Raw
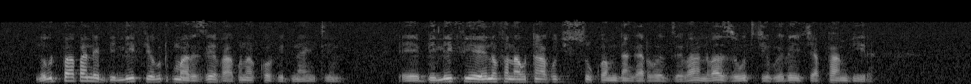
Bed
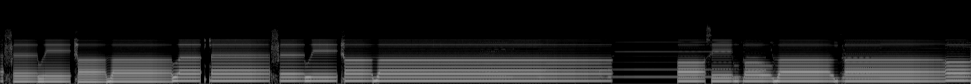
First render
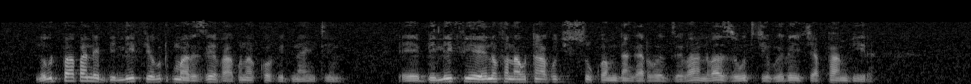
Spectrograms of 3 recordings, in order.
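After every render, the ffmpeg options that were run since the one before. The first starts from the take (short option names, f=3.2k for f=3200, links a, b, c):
-af "afftdn=nr=6:nf=-50"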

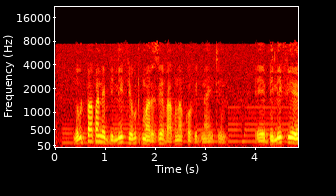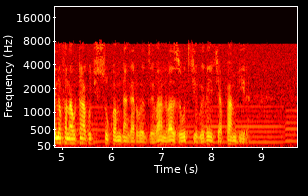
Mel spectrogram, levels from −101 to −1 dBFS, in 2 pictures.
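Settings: -filter_complex "[1:a]volume=-19.5dB[a];[0:a][a]amix=inputs=2:normalize=0"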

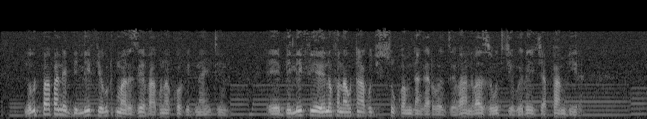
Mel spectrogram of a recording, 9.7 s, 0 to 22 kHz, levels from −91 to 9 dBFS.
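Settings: -af anull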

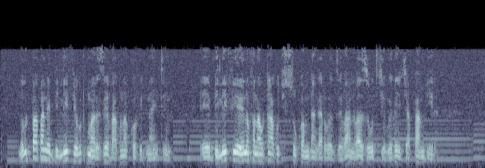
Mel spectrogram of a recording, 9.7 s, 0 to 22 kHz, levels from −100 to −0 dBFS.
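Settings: -af "volume=6.5dB"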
